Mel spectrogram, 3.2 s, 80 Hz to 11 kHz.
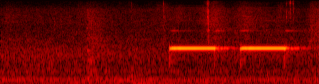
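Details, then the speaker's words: Lexus SC430 2005–2010 3UZ-FE VVT-i harness adapted plug-and-play to an IS200 LHD with a J160 manual gearbox: the reverse circuit is bridged, giving two clear mid-pitched half-second beeps from the reverse buzzer; the circuit works. "there you go and you can hear the little buzz let me do it again you can hear the buzz that's in reverse so we know that's all okay"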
